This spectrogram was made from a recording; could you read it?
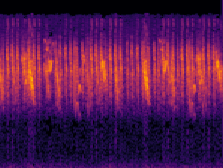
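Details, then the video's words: Sparrow nestlings calling, recorded for loudspeaker playback when trapping birds. Shrill, tightly packed chirps run together into a steady twittering mass, with brighter squeaky notes standing out about twice a second. "Tiếng Chim Sẻ Non ( Tiếng Xuống)"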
